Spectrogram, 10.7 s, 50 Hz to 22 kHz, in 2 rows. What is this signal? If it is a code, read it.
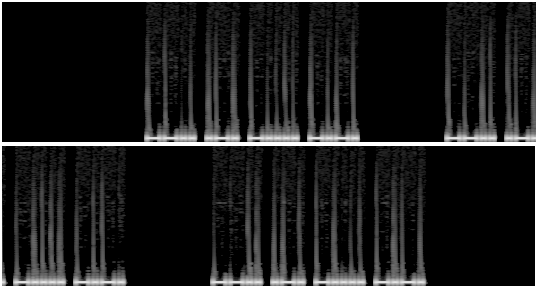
Morse code, heard as a keyed tone, about 28 wpm, 700 Hz. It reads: ZR6C ZR6C ZR6C
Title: DXCC-100 Call Signs - 4 Characters - Repeated 3x - 28wpm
